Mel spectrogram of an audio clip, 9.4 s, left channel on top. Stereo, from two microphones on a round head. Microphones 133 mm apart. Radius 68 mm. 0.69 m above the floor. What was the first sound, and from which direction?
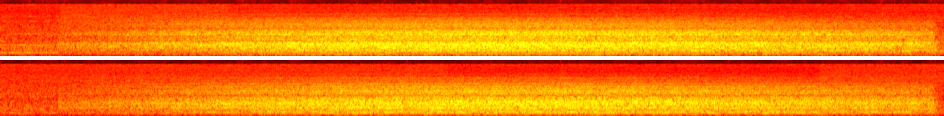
A whoosh, 20° left (ahead or behind).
